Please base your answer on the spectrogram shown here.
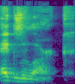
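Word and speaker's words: Exilarch: The exalarch.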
